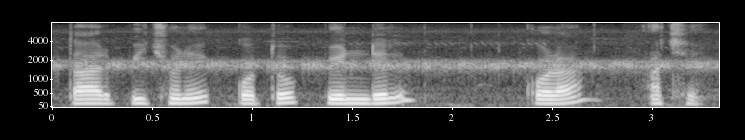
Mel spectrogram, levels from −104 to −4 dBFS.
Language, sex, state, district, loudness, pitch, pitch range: Bengali, male, West Bengal, Cooch Behar, -16 LUFS, 150 Hz, 145-160 Hz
